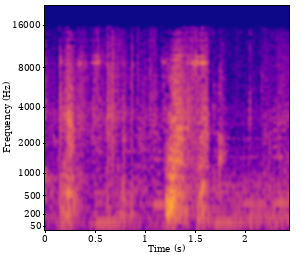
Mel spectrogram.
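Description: American bulldog giving one short, loud bark a little over a second in, with a smaller yelp-like sound near the start, over background music.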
